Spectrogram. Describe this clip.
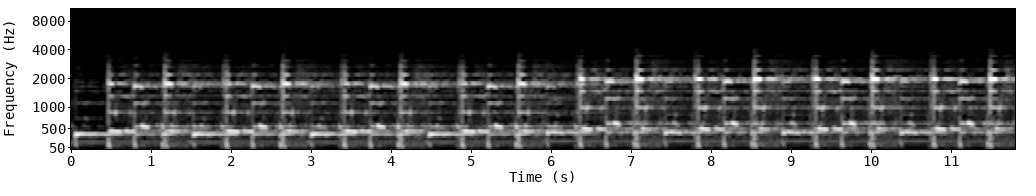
Simple mellow electric guitar arpeggiation
arpeggiation, electric, guitar, rhythm-guitar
